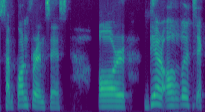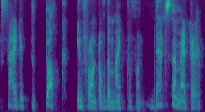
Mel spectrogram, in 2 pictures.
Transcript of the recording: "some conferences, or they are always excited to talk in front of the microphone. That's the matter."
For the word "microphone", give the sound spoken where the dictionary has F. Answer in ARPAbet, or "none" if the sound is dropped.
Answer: F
